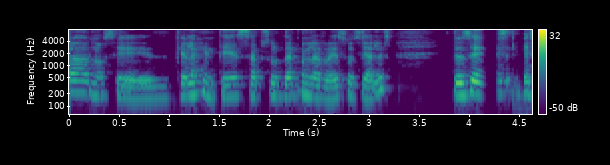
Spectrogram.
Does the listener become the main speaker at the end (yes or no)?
no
